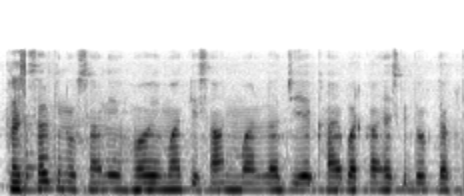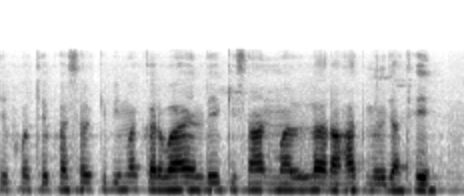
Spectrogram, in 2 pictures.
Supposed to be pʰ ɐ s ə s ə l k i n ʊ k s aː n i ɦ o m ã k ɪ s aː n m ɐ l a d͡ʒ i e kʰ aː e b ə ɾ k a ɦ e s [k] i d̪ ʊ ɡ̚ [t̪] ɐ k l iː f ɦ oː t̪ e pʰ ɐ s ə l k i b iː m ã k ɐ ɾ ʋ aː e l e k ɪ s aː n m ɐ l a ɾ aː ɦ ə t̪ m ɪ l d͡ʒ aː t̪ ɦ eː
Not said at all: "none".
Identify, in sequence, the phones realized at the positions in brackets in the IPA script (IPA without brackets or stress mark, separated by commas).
k, t̪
